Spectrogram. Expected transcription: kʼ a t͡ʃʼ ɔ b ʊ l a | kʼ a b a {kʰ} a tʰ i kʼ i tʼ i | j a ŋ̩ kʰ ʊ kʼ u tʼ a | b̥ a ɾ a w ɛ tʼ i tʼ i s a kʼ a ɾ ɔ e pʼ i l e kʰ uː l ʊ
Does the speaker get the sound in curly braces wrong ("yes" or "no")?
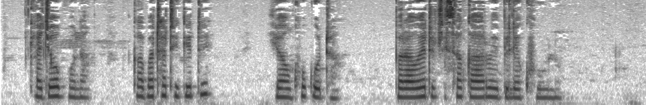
yes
